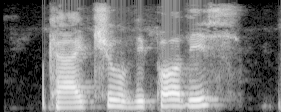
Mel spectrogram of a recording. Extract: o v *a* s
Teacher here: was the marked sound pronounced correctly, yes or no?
no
